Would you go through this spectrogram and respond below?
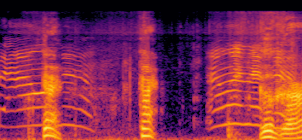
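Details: Beagles treeing a squirrel: three loud, ringing bays, each falling in pitch, the last one drawn out and wavering, with a person's voice nearby.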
